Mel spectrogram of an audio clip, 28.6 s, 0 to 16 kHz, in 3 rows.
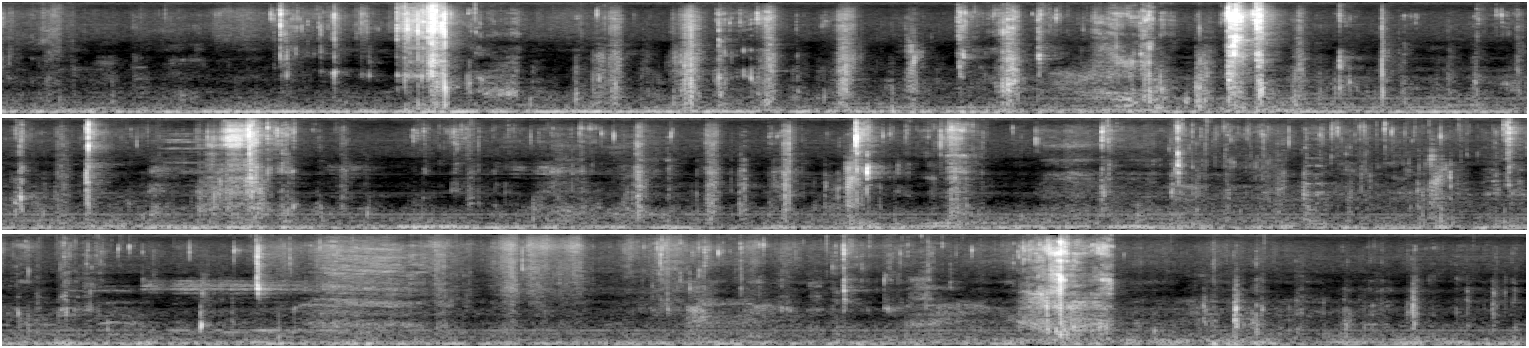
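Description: Close-miked eating sounds: a person chewing mouthfuls of rice and chicken curry, with wet mouth noises and several sharp crunching bites, the loudest about 3, 8, 11 and 26 seconds in.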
